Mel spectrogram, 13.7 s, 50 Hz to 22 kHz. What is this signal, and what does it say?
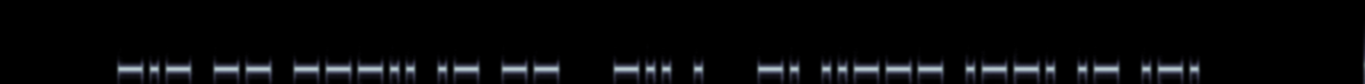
Morse code, heard as a keyed tone, about 15 wpm, 700 Hz. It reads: KM8AM DE N2PAR
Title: USA Callsign DE Callsign - 5 Characters - 15wpm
